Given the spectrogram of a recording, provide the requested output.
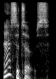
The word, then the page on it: acetose: British English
